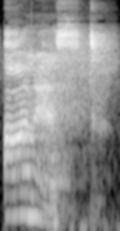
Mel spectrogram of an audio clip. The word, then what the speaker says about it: honest: I am an honest person. La H en este caso está siendo silenciosa. Entonces, Mr. Brown, por eso, ¿ven? Utilizamos an honest person. ¿Por qué? La pronunciación es de una vocal.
